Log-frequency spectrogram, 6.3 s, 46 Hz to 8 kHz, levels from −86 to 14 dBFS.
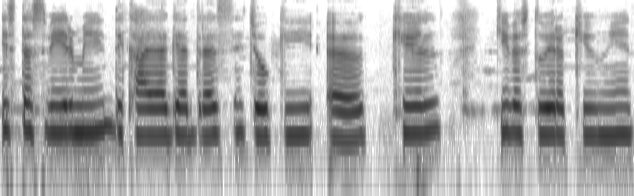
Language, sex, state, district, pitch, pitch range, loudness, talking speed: Hindi, female, Uttar Pradesh, Lucknow, 235 Hz, 230-250 Hz, -15 LUFS, 130 wpm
